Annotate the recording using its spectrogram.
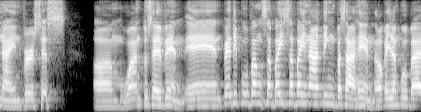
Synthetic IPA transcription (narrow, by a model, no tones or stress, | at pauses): najnvɛɹsɛs | ʔɐmwant̪ʊsɛvɛnɛnd̪̚pwɛːd̪ɪpubɐŋsɐbajsɐbajnaːt̪ɪŋbɐsaːɦɛnʔoːkɛjlɐŋpubɐ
